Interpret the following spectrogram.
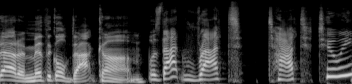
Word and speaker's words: Ratatouille: Was that Rat-tat-tooey? Ratatouille, that's how it's pronounced.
